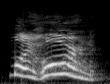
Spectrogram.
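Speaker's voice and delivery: high, loud cry of dismay; gulped dismay. A narrator's reading. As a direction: cry out in shock at a loss. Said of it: "he gulped".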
